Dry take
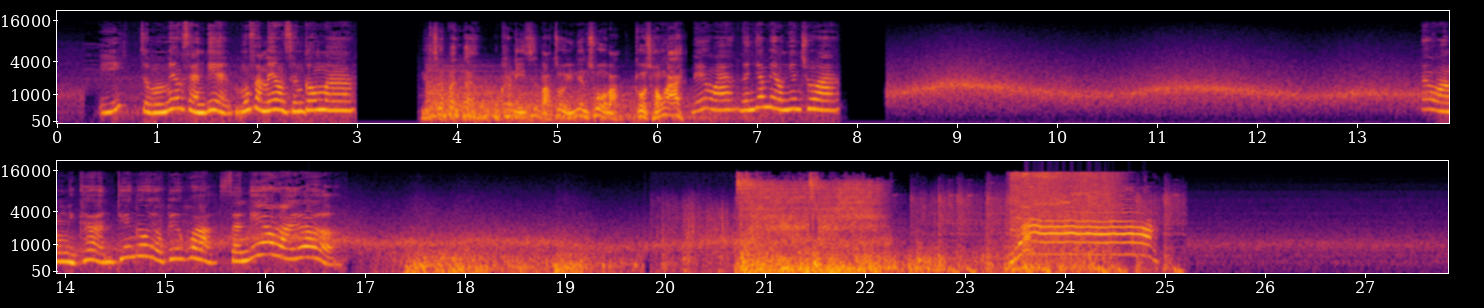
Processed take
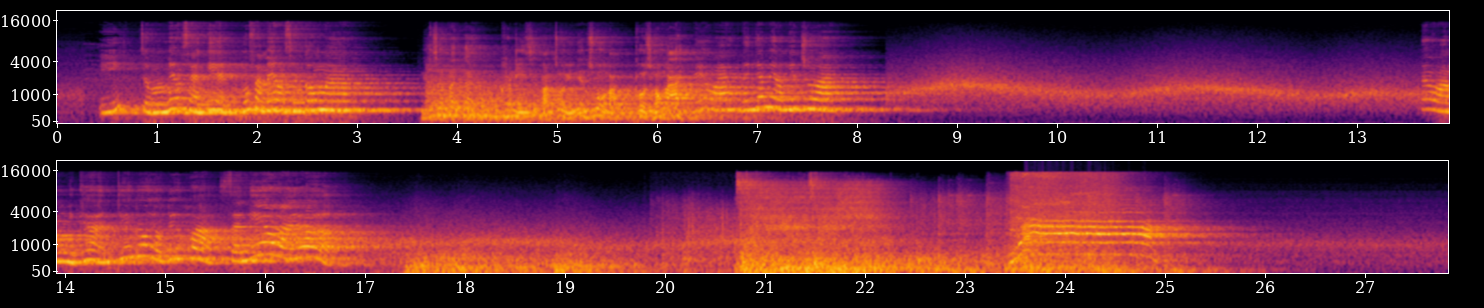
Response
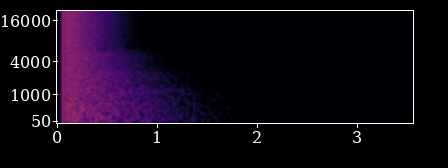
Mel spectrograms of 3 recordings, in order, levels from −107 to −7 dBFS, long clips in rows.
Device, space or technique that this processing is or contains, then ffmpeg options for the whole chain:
swimming-pool hall: -filter_complex "[1:a]atrim=start_sample=2205[s0];[0:a][s0]afir=irnorm=-1:irlink=0,highshelf=f=5500:g=-7,volume=2.24"

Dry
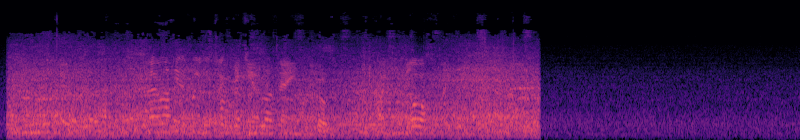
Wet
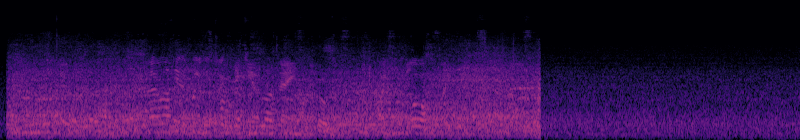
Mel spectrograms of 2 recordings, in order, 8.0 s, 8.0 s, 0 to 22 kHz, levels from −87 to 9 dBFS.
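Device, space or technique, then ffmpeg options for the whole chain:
compression on the reversed sound: -af "areverse,acompressor=threshold=0.0178:ratio=6,areverse,volume=0.794"

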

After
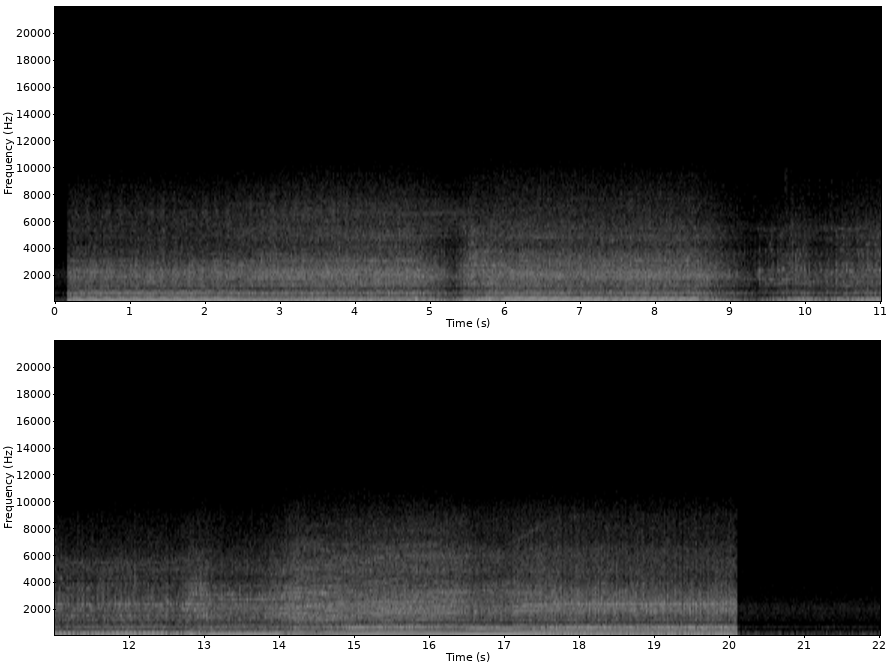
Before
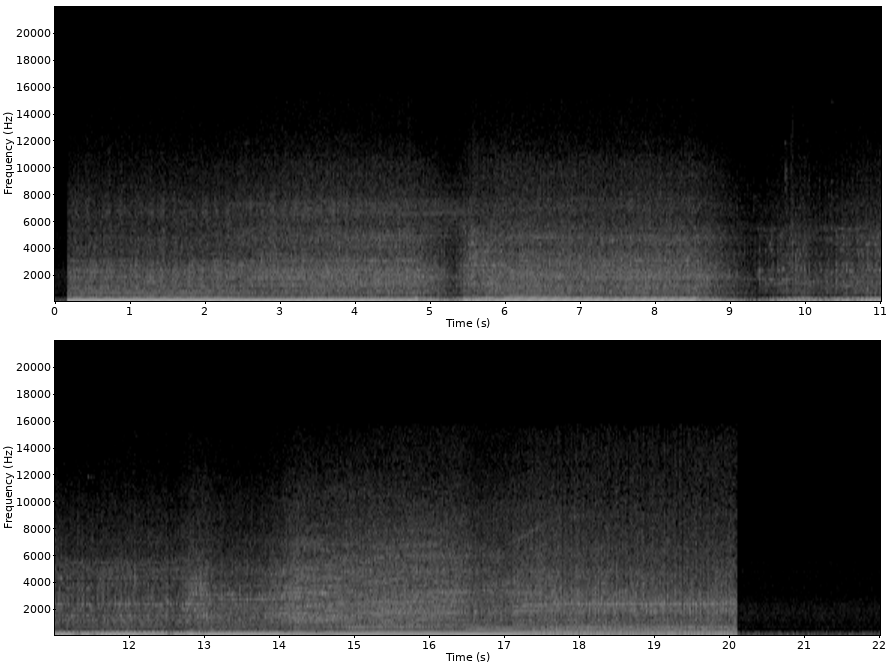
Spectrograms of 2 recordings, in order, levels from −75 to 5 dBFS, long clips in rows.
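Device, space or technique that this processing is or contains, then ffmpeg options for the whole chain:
television speaker: -af "highpass=f=170:w=0.5412,highpass=f=170:w=1.3066,equalizer=f=360:t=q:w=4:g=-3,equalizer=f=650:t=q:w=4:g=7,equalizer=f=980:t=q:w=4:g=-8,equalizer=f=2100:t=q:w=4:g=3,equalizer=f=4400:t=q:w=4:g=-5,equalizer=f=7200:t=q:w=4:g=-4,lowpass=f=8100:w=0.5412,lowpass=f=8100:w=1.3066"

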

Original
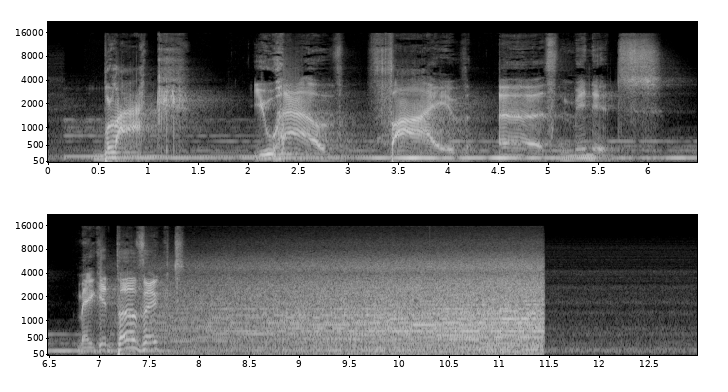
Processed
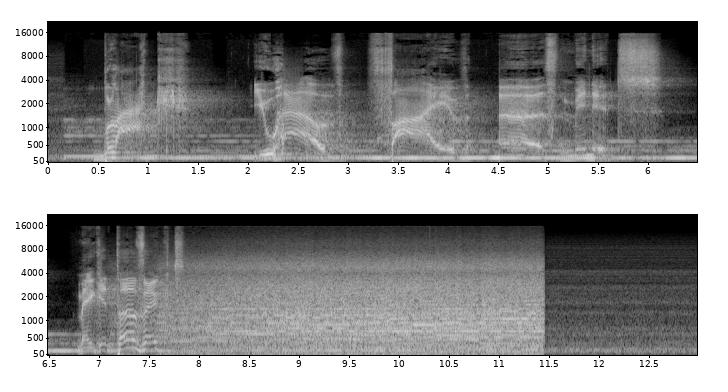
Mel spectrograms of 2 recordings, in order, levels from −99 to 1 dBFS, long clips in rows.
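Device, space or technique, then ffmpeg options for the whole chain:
stacked limiters: -filter_complex "[0:a]alimiter=limit=0.237:level=0:latency=1:release=80,alimiter=limit=0.141:level=0:latency=1:release=47,asettb=1/sr,asplit=3[s0][s1][s2];[s0]atrim=end=2.224[s3];[s1]atrim=start=2.22:end=2.83,asetpts=PTS-STARTPTS,afade=t=in:d=0.004:c=qsin,afade=t=out:st=0.606:d=0.004:c=qsin,lowpass=5800[s4];[s2]atrim=start=2.826[s5];[s3][s4]acrossfade=d=0.004:c1=hsin:c2=qsin[s6];[s6][s5]acrossfade=d=0.004:c1=qsin:c2=hsin,volume=2.37"

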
